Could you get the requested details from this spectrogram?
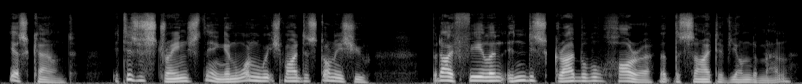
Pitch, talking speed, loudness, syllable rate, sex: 140 Hz, 185 wpm, -19 LUFS, 5.2 syllables/s, male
